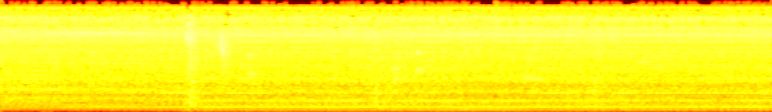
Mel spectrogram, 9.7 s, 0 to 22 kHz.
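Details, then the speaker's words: 2003 Chevrolet Impala 3.4L V6 with P0300 misfire and flashing engine light, after replacing plugs and wires at just over 100,000 miles (carbon-tracked boot): steady even idle, misfire gone. "yeah that's what it was well that's it for the misfire po300"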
